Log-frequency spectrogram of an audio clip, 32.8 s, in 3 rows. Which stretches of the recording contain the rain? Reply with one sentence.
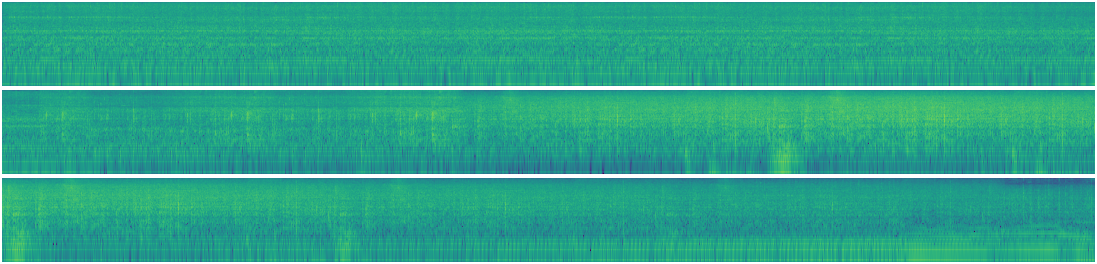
You can hear the rain from 11.3 to 32.7 s.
